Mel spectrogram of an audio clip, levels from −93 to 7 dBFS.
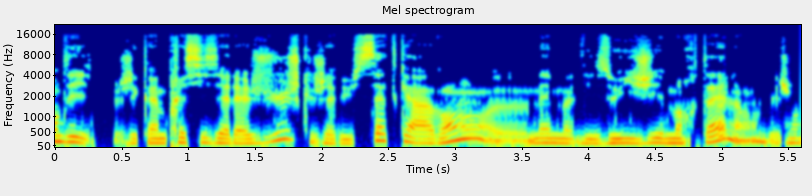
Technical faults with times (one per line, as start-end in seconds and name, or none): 0.00-5.60 overdone noise removal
